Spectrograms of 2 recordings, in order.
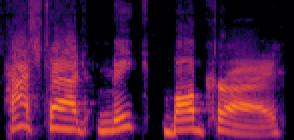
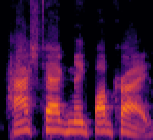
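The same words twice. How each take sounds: First: Hashtag make Bob cry stretched very slowly, each word spaced out; drawn-out slogan. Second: Said in the usual way. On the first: Shown as a demonstration. Host spelling out the campaign hashtag for viewers, slow and deliberate. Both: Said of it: "so this is what we're gonna do".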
